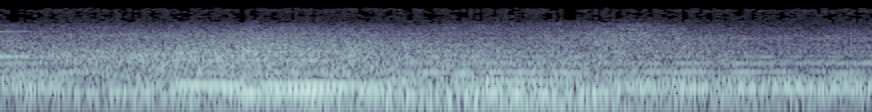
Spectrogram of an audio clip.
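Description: Steady car engine rumble from two vehicles driving around a fountain in front of a building, one car following the other; a continuous low drone that swells slightly early on, with no voices.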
